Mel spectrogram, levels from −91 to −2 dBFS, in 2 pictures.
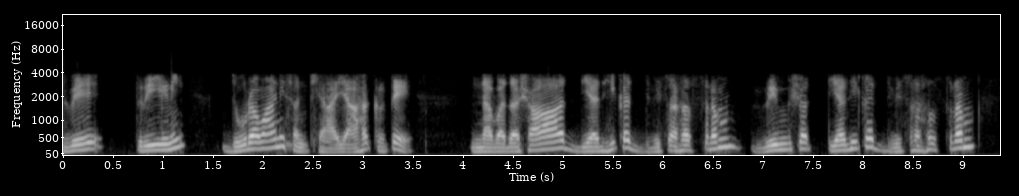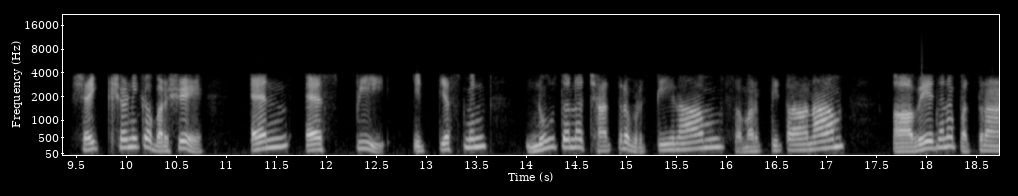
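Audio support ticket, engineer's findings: AMR rate drop, 5.87–9.58 s: speech turns rough, buzzy, synthetic; no dropout, band unchanged. Sound points to the AMR-NB link falling from 12.2 to 4.75 kbps under weak radio, bits shifted to error protection.

AMR rate drop, 14.80–17.18 s: same roughness, same apparent 4.75 kbps mode, back to 12.2 kbps after.

Spectrogram: top edge stays at 4 kHz throughout; harmonics blur and smear in both spans; waveform continuous, no gaps.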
